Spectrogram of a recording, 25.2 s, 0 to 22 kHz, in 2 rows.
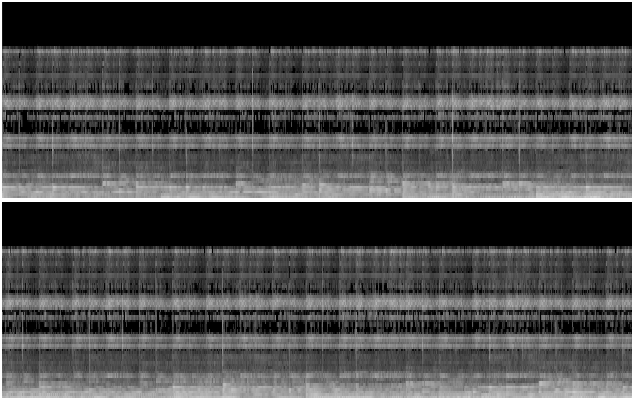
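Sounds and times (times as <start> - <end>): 
jingle bells snow bells: 0.0 - 25.1
soft piano: 0.0 - 25.1.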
